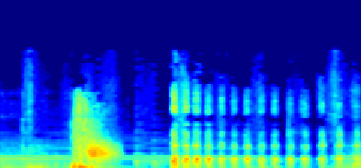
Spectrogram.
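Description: An editor's comic sound effect over background music. A sharp whack-like swoosh comes about half a second in, sweeping down in pitch. It is followed by a fast, fluttering run of pitched pulses, about eight a second, to the end.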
